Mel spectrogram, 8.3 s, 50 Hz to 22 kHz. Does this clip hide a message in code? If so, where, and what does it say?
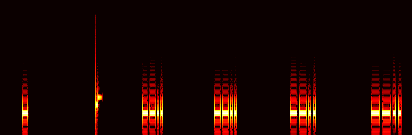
Yes: Morse code from 0.4 to 8.0 s, heard as a keyed tone, about 30 wpm, spaced as for 7 wpm, 690 Hz. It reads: T ZZZZ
